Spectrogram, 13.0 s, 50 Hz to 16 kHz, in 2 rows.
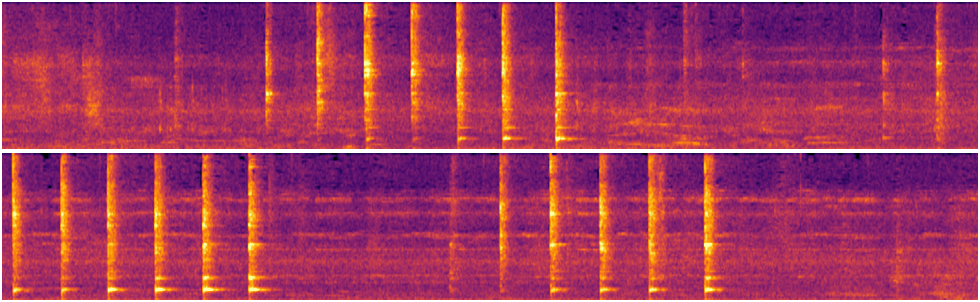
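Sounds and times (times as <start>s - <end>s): hammer ringing on anvil: 5.9s - 8.5s, 9.5s - 11.5s.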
